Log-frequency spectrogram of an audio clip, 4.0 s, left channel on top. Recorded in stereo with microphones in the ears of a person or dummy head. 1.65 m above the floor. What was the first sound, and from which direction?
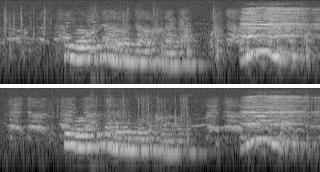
A woman speaking, 70° right (ahead or behind).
